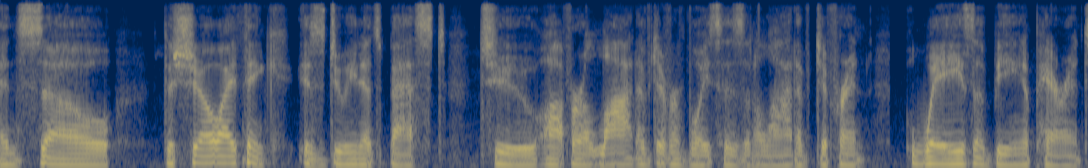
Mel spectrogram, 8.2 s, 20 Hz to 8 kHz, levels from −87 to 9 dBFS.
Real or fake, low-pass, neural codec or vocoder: fake; 7.2 kHz; vocoder, 44.1 kHz, 128 mel bands every 256 samples, BigVGAN v2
